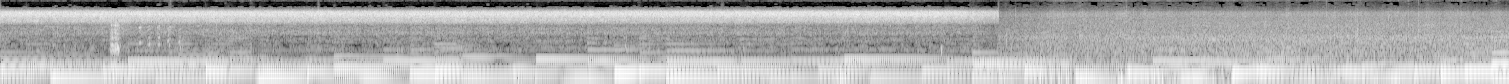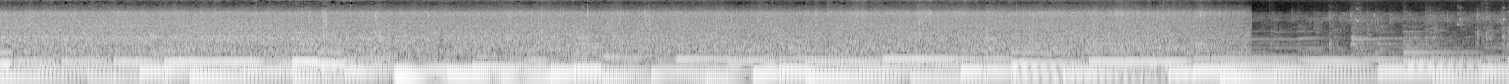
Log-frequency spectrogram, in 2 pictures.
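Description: Background music: a melody of held notes over a bass line. Under it, a steady high hiss fills the first ten seconds and stops abruptly. A fainter even noise follows until near the end.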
